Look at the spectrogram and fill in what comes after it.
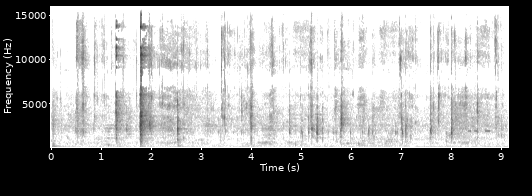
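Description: A person chewing a mouthful of rice, egg and dried fish (bulad), with irregular wet mouth clicks and smacks; the sharpest click comes just under two seconds in.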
